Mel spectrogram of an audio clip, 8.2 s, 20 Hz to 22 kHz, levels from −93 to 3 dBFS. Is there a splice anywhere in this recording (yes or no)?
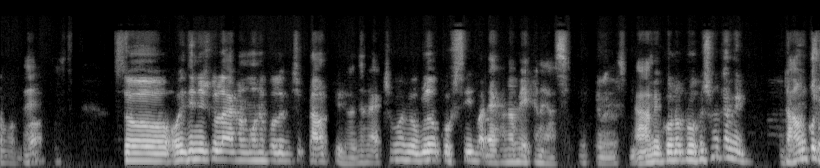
no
